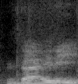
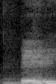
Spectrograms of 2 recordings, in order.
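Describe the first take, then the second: First: डायरी said as "dai-ree" with a long ai; diary. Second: डेयरी said as "day-ree" with a short e; dairy. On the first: Teacher reading the word to students, clear "dai-ree". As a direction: say डायरी with an open "ai" glide at the start. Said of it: "ये हो गया डायरी". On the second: Teacher contrasting the word for students, clear "day-ree". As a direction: say डेयरी with a flat "e" at the start, no glide. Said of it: "डेयरी, D A I R Y". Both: Shown as a demonstration.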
